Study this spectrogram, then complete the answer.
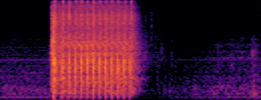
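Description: An airsoft gun fires a single rapid full-auto burst of about a dozen evenly spaced, sharp cracks during a rate of fire test, loud and close, then silence.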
